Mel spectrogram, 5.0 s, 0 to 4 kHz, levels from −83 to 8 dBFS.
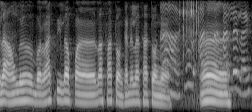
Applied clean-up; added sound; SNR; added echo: none; Tools; 11 dB; none.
